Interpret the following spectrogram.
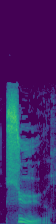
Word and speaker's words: sûr: Sûr. Sûr. Okay, even if you've got this accent circonflexe, you don't pronounce it, so you get the same pronunciation, sûr and sûr.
